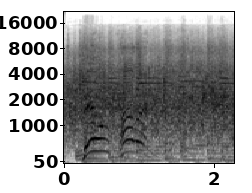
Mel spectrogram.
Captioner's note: applause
